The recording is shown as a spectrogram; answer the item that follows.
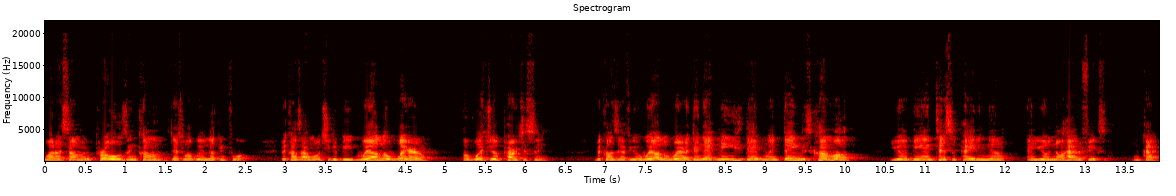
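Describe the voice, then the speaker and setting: Here is a man with an unremarkable speaking voice and a fairly high pitch. He keeps a moderate pace with ordinary pitch variation. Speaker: podcast host. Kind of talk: tutorial.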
